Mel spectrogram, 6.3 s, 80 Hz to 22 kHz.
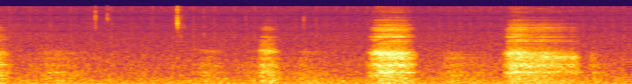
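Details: Allergy sneezes sprayed onto a mirror, part of a 17-sneeze run: two soft, breathy sneezes against quiet room noise.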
